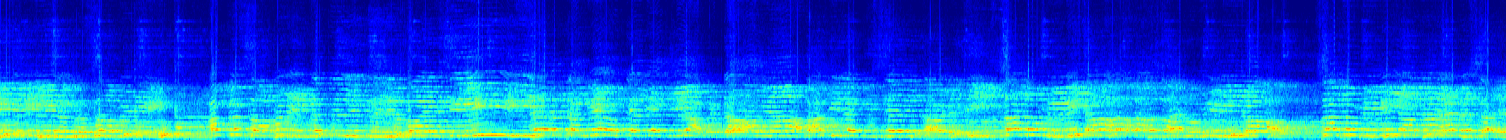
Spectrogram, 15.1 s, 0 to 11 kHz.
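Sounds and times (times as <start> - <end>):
voices singing a ballad: 0.0 - 15.0.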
